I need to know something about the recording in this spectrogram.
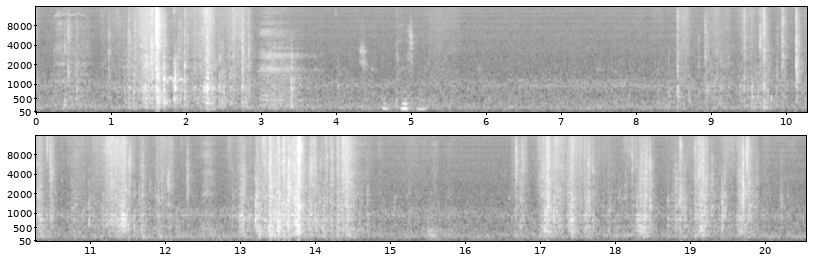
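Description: Wrapping paper rustles and crinkles as a cat paws and pushes into it.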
